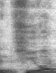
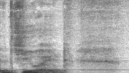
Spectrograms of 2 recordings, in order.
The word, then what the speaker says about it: geoid: এটা জিওয়েড নয়, ইংরাজি যে শব্দটা সেটা হচ্ছে GEOID উচ্চারণ করলে হবে জিওয়েড।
